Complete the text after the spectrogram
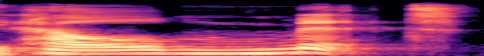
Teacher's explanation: That second syllable, we get lazy and turn our vowels into schwas a lot of times.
